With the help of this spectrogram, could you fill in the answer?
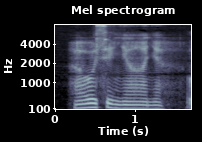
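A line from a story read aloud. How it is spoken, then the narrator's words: Gentle reproachful whisper, old woman. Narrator (Ukrainian): лагідно і водночас докірливо прошепотіла стара жінка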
